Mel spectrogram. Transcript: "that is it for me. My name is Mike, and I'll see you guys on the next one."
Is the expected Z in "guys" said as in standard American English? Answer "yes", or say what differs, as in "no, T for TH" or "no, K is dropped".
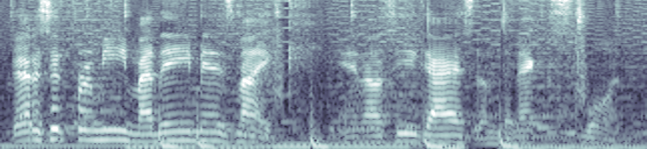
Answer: yes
